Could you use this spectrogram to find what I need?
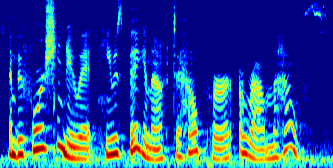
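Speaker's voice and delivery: ordinary delivery, nothing marked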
